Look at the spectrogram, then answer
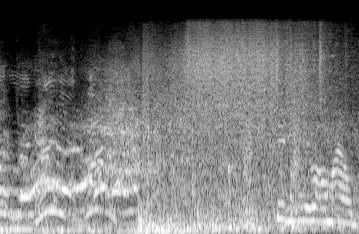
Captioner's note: crash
